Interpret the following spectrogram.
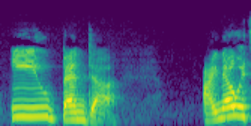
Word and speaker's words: Iubenda: gonna talk to you about today is called EU benda I know it says ru benda if you're in the United States but these are Europeans and the AI is now pronounced an e EU benta that's how you say it this is a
